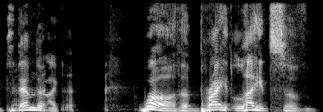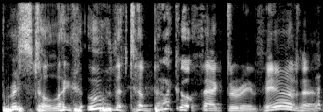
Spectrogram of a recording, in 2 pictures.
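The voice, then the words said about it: Attempted Welsh accent. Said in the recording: “I can't do a Welsh accent”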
